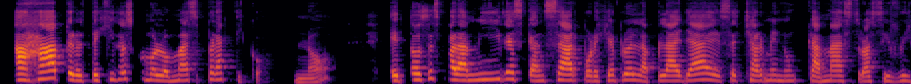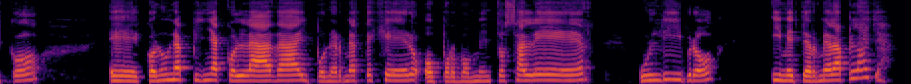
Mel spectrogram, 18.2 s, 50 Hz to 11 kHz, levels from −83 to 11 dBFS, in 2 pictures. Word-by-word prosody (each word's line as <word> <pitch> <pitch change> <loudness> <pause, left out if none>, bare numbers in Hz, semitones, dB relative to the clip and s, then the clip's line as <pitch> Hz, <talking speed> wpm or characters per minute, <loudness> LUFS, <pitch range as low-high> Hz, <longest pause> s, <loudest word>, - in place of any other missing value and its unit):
Ajá, 265 +6 +10
pero, 235 -5 +5
el 200 - -11
tejido 215 +4 -3
es 255 0 -4
como 220 0 -5
lo 195 -3 +1
más 205 +2 -2
práctico, 245 - -8 0.2
¿no? 150 - -11 0.5
Entonces, 230 +8 -1
para 230 -6 +6
mí 240 +4 -4
descansar, 215 -4 +1
por 195 -2 -4
ejemplo, 205 +4 -4
en 220 - -4
la 175 0 -4
playa 200 +4 +1
es 200 -4 -7
echarme 205 +1 -5
en 200 -1 -9
un 195 +1 -14
camastro, 195 0 -2
así 180 +1 -7
rico, 195 +5 -6 0.7
eh, 185 -2 -1
con 190 +2 +1
una 230 +1 +2
piña 220 0 -2
colada, 200 +1 +3
y 210 - -4
ponerme 180 0 -5
a 195 - -8
tejer, 205 0 -3
o 175 0 0
por 170 -1 -5
momentos 185 +3 -7
a 205 - +4
leer 215 +2 -2 0.4
un 210 +3 -3
libro, 230 -1 -3 0.5
y 220 -1 -1
meterme 195 -1 +1
a - - +4
la 220 0 +3
playa, 300 +3 -5
205 Hz, 155 wpm, -23 LUFS, 195-225 Hz, 0.7 s, Ajá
